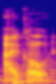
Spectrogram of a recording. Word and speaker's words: AIKODE: thing to find out I code the pronunciation can also sound like I code meaning the game was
